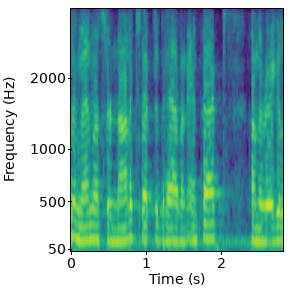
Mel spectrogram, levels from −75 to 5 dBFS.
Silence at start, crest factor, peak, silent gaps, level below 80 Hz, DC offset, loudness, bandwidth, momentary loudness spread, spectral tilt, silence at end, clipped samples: 0 s; 8 dB; 0 dBFS; none; -32 dBFS; under 0.1%; -8 LUFS; 4 kHz; 5 LU; -11 dB/octave; 0 s; 0.6%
